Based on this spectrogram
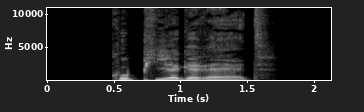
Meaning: copier (machine)
- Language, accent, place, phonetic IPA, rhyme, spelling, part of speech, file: German, Germany, Berlin, [koˈpiːɐ̯ɡəˌʁɛːt], -iːɐ̯ɡəʁɛːt, Kopiergerät, noun, De-Kopiergerät.ogg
